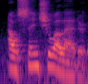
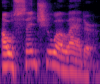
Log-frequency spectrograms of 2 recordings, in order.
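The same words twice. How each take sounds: First: Said in the usual way. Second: Slow careful example. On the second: Shown as a demonstration. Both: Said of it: "Um outro exemplo".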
